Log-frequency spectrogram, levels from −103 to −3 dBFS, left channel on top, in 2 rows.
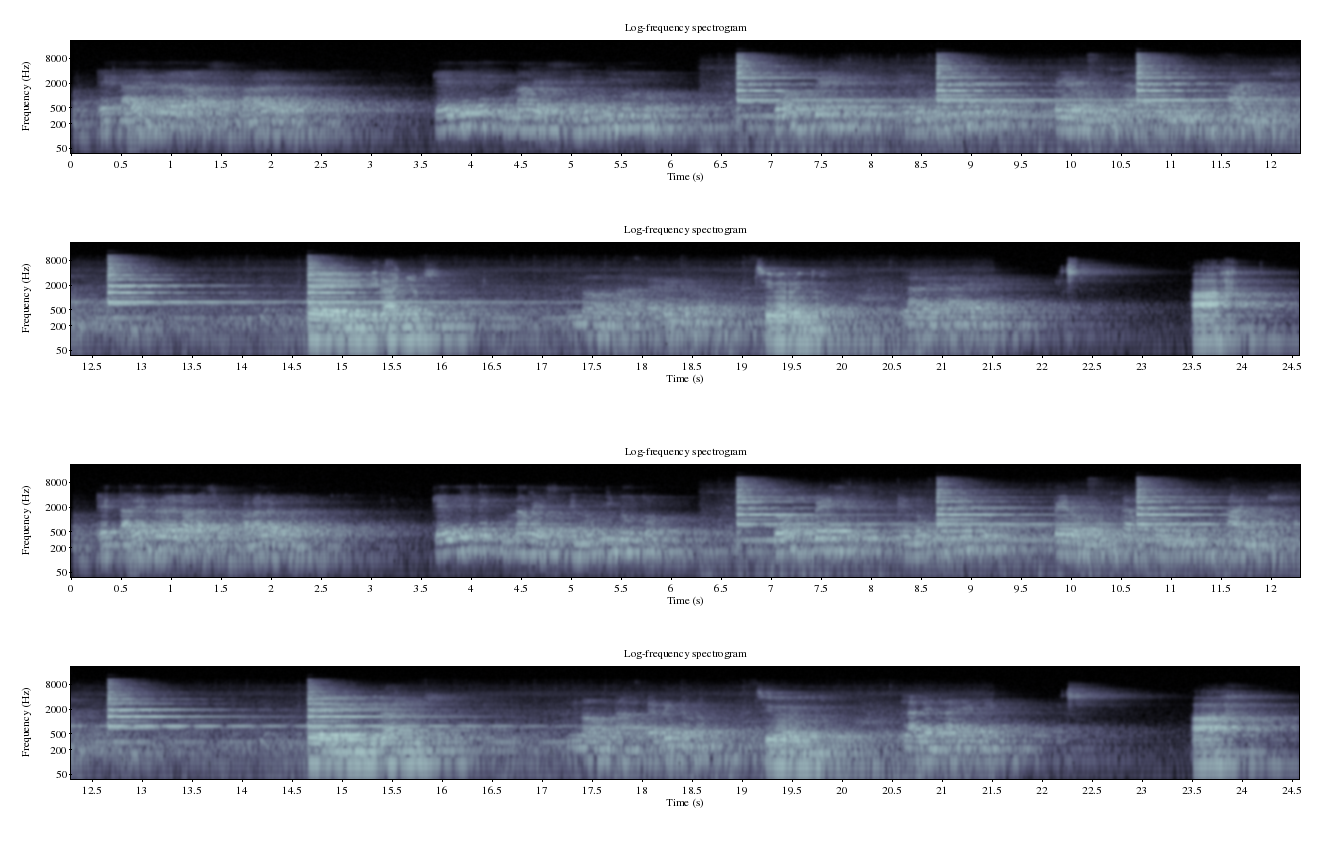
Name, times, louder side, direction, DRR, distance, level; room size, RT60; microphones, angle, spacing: voice 1, 0.2-2.4 3.6-5.9 7.0-7.9 8.3-9.3 9.8-12.1 17.2-18.7 20.6-21.5, right 1 dB, 60° right, 0 dB, 4.2 m, -37 dB
sound 1, 6.3-21.5, equal, 10° left, 0.8 m, -34 dB
voice 2, 14.6-16.0 19.1-19.8 22.2-22.4 23.5-24.0, left 2 dB, 65° left, 3 dB, 1.9 m, -31 dB
22.5 x 20.5 x 5.6 m, 2.9 s
head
